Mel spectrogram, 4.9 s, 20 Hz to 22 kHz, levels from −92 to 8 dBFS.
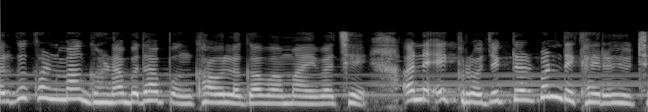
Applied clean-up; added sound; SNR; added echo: none; Wind instrument, woodwind instrument; 19 dB; none.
